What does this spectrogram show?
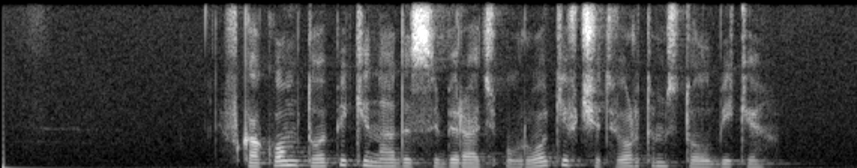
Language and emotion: Russian, neutral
